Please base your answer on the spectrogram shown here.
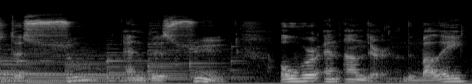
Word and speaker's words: dessus: But dessus, over, I've heard different versions.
